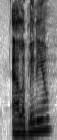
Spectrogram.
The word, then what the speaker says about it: aluminium: You want to say it like the British people? Aluminium? That's what they say? – No.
